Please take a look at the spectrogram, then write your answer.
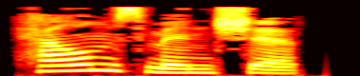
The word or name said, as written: helmsmanship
